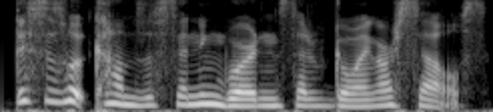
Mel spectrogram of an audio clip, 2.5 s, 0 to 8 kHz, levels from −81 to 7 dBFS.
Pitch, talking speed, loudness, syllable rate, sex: 210 Hz, 270 wpm, -18 LUFS, 7.0 syllables/s, female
